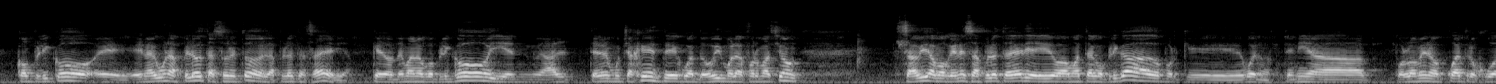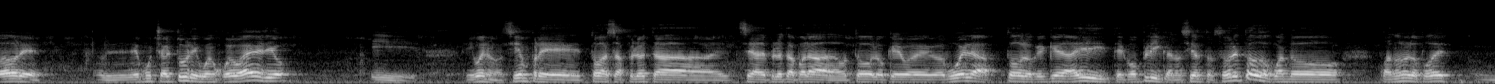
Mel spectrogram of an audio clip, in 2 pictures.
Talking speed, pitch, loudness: 170 wpm, 185 Hz, -17 LUFS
